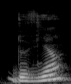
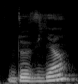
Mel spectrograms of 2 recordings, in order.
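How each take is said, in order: Both takes have the same delivery.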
